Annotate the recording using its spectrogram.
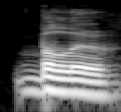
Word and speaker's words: Ballew: I mean, you know, if we're just going to go on the age thing here, Christopher, do you pronounce his last name Ballew? – Ballew, that's correct.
